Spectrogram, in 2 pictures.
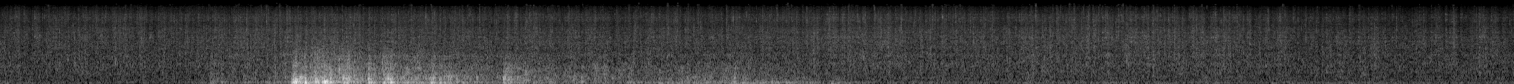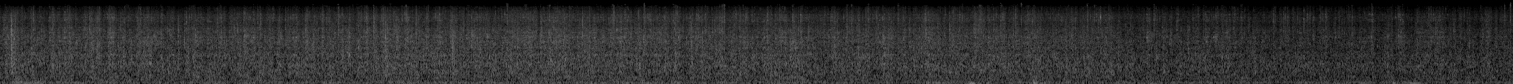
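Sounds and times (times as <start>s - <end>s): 
hailstorm: 0.1s - 30.2s
thunder claps: 2.1s - 8.3s.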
